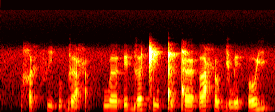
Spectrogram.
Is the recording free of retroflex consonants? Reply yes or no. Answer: yes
